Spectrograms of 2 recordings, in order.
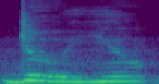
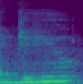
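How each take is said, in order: First: Each word is said fully and separately. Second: The two words run together as one reduced unit. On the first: The speaker calls it wrong. "you don't really say it word for word" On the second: The speaker calls it right. "but you say do you"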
